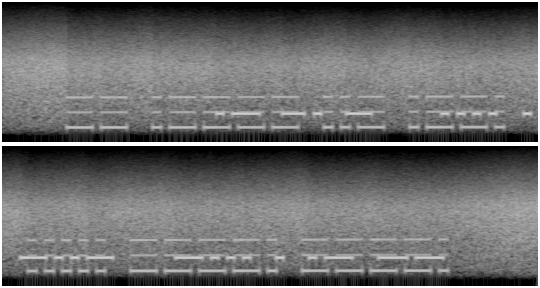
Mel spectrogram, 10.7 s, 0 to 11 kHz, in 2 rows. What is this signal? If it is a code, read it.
Morse code, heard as two keyed tones, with radio static. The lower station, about 14 wpm, 360 Hz: M1UP 599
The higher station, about 15 wpm, 680 Hz: ANT HEX BEAM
